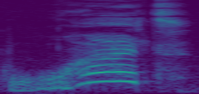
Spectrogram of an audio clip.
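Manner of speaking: high, baffled "What? Me?" as Rick; mimicking Rick's shock. Pastor on stage hears wife call him angry, high shocked. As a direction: play Rick, stunned and pointing at himself. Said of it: "basically mimicking Rick".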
